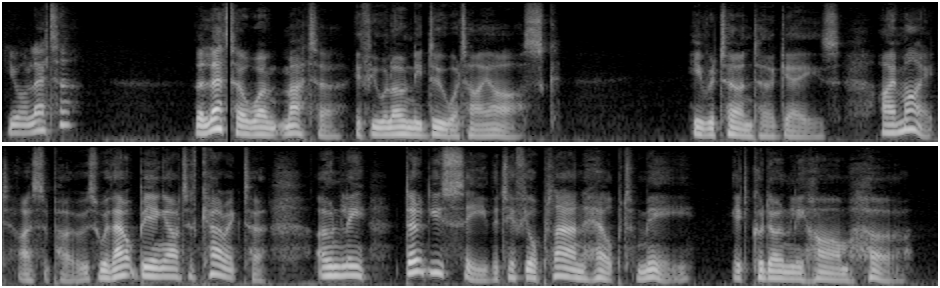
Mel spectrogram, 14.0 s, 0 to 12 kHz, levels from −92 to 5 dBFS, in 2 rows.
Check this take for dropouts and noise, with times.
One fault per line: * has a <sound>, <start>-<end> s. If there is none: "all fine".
* has a dropout, 1.7-1.7 s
